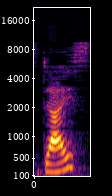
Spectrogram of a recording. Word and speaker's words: Deis: pronunciation in parentheses like my name is dice deis but it's pronounced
